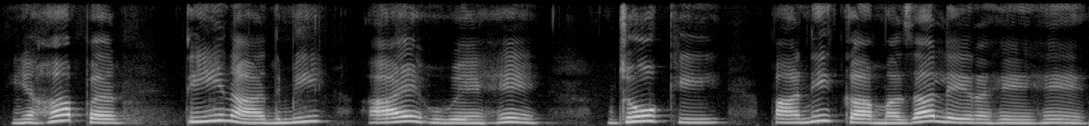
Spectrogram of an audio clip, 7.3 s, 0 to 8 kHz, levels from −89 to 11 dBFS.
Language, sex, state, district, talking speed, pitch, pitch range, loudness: Hindi, female, Madhya Pradesh, Bhopal, 115 wpm, 240 Hz, 220-295 Hz, -17 LUFS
